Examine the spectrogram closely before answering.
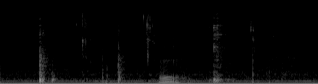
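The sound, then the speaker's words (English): Frozen cranberry ice chips are bitten and chewed, producing faint, sparse crunches and soft mouth sounds over a low steady hum. “Cranberry ice chips. Delicious.”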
